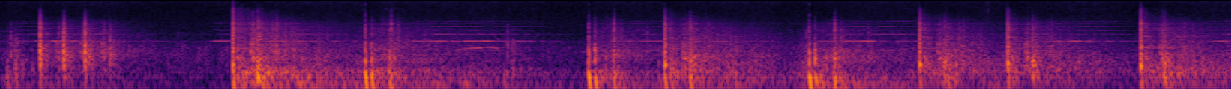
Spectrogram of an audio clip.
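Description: Aerial firework shells bursting overhead. A quick run of small cracks comes within the first second, then about eight single booms follow a second or two apart, each dying away in a long echoing rumble.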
